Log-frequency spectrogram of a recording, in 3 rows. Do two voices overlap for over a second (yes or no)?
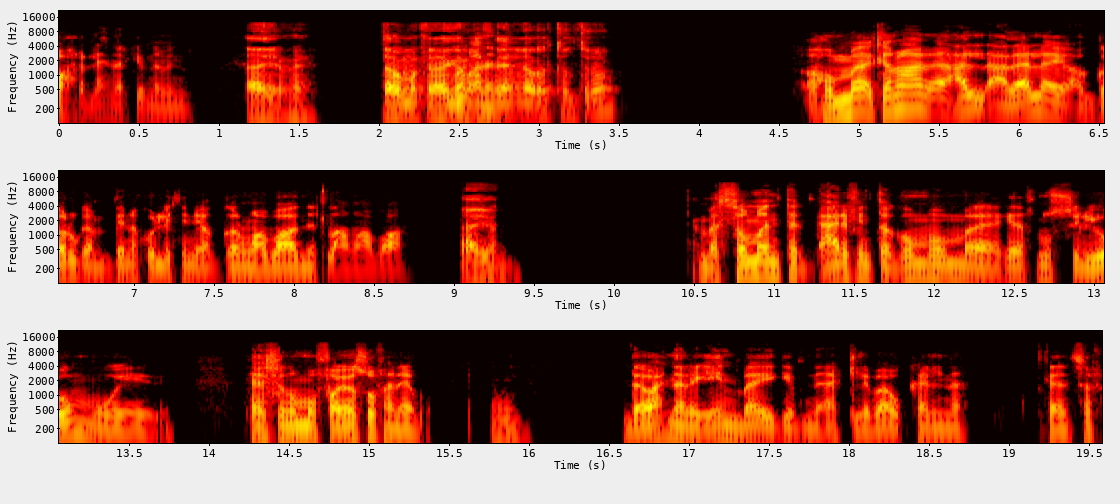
no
